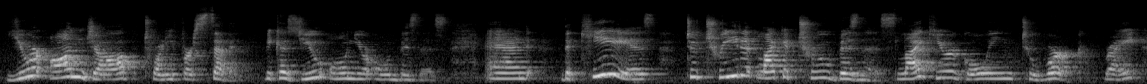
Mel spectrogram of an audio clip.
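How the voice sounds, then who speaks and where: A woman whose first language is Gujarati, an online language teacher and business owner, giving casual advice to camera and correcting herself often. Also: high voice. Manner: conversational, frequent "you know" and self-corrections. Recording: roomy echo, a little far from the mic.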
